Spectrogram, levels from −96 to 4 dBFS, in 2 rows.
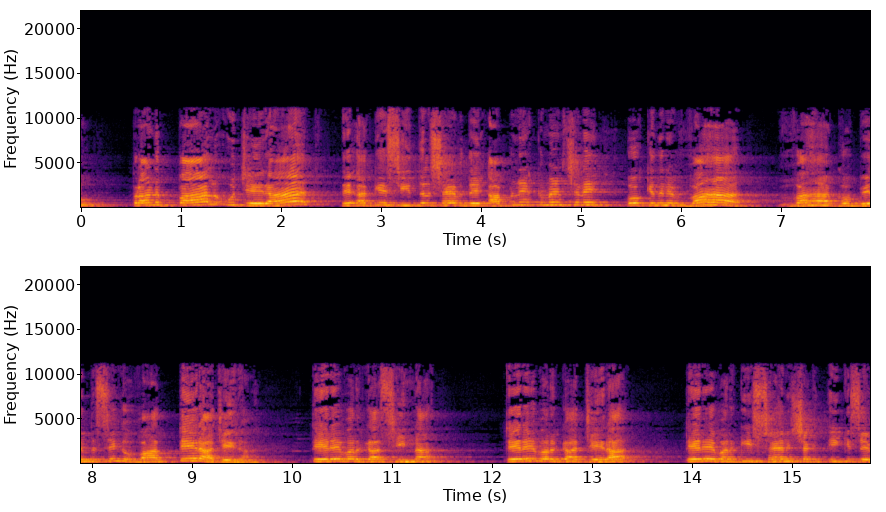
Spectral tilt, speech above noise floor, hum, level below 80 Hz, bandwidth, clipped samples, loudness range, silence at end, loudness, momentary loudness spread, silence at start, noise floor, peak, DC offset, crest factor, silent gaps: -4 dB/octave; 31 dB; none; -62 dBFS; 11.5 kHz; under 0.1%; 2 LU; 0 s; -17 LUFS; 10 LU; 0 s; -47 dBFS; 0 dBFS; under 0.1%; 16 dB; none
